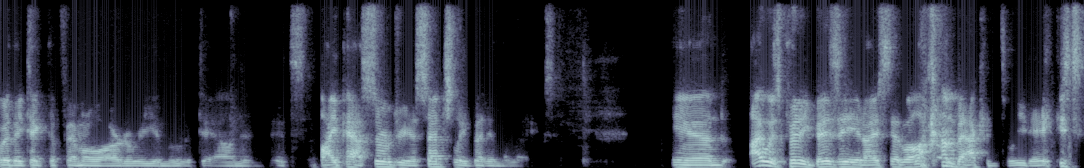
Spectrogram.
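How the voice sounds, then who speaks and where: A man in a plain, everyday voice speaks at a moderate pace and fairly low pitch, with ordinary pitch variation and big swings in loudness. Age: 60s. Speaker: recovery guest, entrepreneur and business coach. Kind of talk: personal testimony in interview. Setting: podcast interview.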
